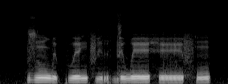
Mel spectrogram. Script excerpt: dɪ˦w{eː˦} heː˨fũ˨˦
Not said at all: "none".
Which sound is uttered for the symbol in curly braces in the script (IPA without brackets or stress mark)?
eː˦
